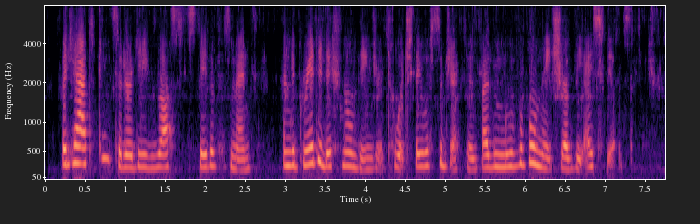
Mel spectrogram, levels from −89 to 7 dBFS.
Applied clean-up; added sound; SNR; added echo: neural separator model SepFormer DNS4.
